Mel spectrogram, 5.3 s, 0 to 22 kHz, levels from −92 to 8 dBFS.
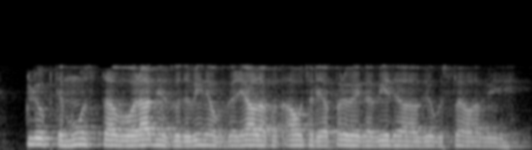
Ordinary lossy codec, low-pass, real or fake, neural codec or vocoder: MP3, 32 kbps; 3.6 kHz; real; none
